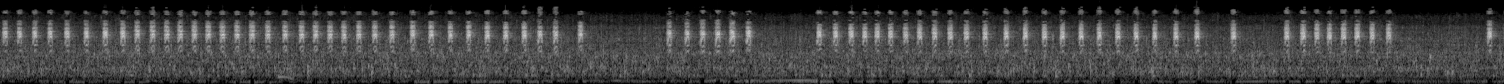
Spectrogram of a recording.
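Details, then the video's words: Belalang emas, golden grasshopper, in a clear recording meant to train songbirds: long trains of sharp, evenly spaced high pulses, about three per second, broken by short pauses before each new run. "Belalang Emas Nembak Panjang"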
